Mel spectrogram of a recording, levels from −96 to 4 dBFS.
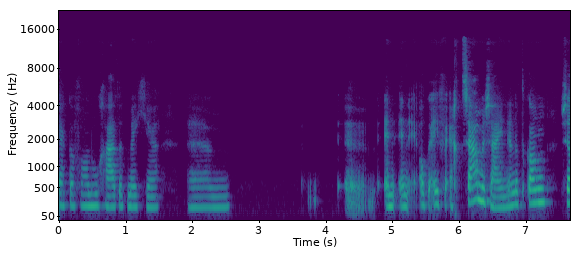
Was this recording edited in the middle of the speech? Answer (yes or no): no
